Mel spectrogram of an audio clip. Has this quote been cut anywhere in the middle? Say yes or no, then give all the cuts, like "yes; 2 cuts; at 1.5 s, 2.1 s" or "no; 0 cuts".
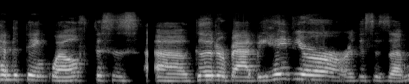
no; 0 cuts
